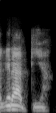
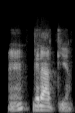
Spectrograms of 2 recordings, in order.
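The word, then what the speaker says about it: gratia: y una vocal Sí esta palabra en latín clásico se pronunciaría literalmente como está escrita gratis Sí gracias pero cuando aparece la tiene eclesiástico esta palabra pasa a pronunciarse como gracia suena como una ts propiamente gracias sí quizás Ustedes han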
